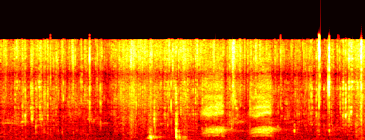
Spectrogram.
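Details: Crow calling, described as fighting, showing anger and calling for food; two harsh, drawn-out caws about a second apart over steady background noise with scattered clicks.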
